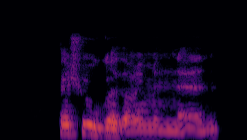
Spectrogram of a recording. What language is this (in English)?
Kabyle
